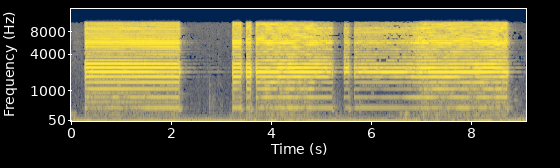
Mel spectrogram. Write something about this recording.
MZ ETZ250 motorcycle horn
The horn of an MZ ETZ250 motorcycle
honk, hooter, horn, motorcycle, toot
